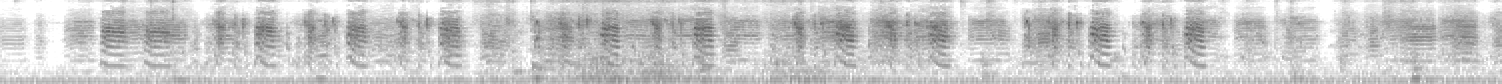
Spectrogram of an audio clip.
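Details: Zebra finches calling steadily, a run of loud nasal, trumpet-like beeps rich in harmonics, roughly two per second, overlapping from several birds above a faint hum.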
